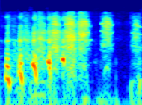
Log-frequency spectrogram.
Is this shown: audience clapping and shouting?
no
